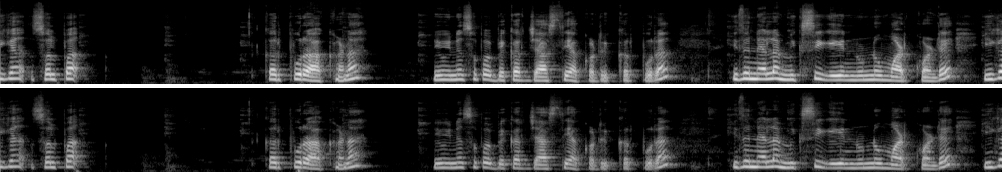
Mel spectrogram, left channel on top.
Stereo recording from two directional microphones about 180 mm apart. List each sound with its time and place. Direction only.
0.0 s speech: 20° left (ahead or behind)
2.5 s speech: 20° left (ahead or behind)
